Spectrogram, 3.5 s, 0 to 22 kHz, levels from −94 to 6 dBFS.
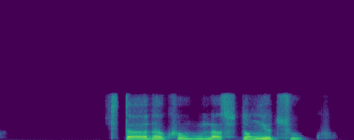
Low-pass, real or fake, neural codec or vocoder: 7.2 kHz; fake; codec, 16 kHz in and 24 kHz out, 0.9 kbps, LongCat-Audio-Codec, four codebook decoder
